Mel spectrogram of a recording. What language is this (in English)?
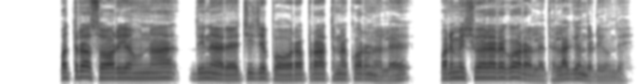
Mahasu Pahari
